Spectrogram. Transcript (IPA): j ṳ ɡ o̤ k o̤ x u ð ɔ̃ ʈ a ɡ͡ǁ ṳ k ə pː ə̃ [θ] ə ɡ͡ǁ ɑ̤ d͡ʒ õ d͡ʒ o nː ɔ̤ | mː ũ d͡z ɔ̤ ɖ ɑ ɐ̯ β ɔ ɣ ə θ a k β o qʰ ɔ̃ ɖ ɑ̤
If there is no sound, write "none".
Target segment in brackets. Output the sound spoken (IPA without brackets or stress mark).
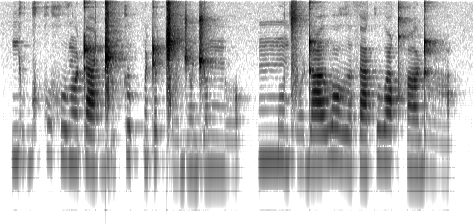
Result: ʈ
